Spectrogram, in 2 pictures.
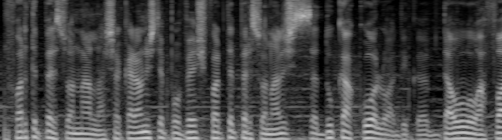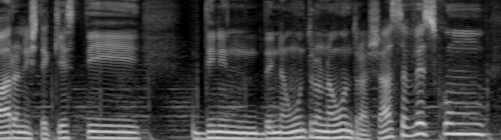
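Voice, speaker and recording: Man giving relaxed advice on air. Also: medium pitch, soft background music. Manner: relaxed, advising, trails off mid-sentence. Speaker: radio host and comedian. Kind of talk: casual studio chat. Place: radio studio. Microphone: studio microphone on arm.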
